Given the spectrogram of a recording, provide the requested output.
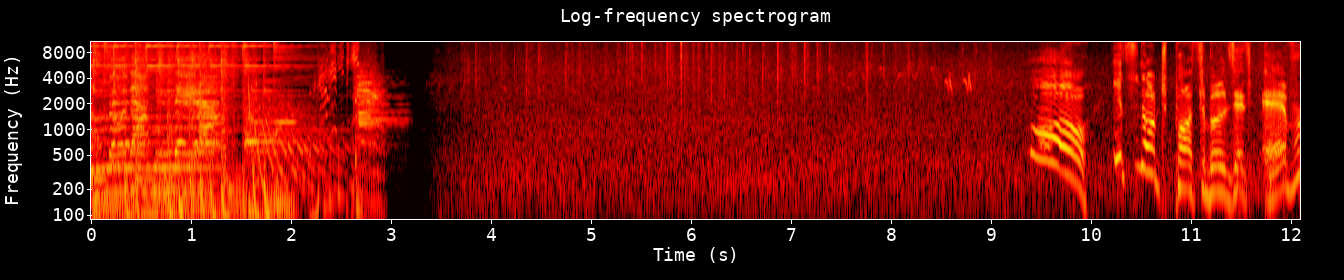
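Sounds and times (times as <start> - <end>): outdoor nature ambience hiss: 3.3 - 12.0.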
